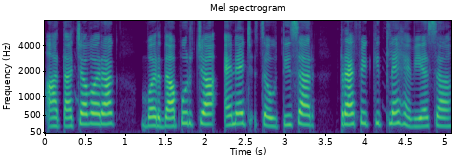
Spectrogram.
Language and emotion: Goan Konkani, neutral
